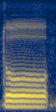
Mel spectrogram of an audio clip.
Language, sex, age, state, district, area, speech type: Urdu, male, 30-45, Uttar Pradesh, Lucknow, urban, spontaneous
